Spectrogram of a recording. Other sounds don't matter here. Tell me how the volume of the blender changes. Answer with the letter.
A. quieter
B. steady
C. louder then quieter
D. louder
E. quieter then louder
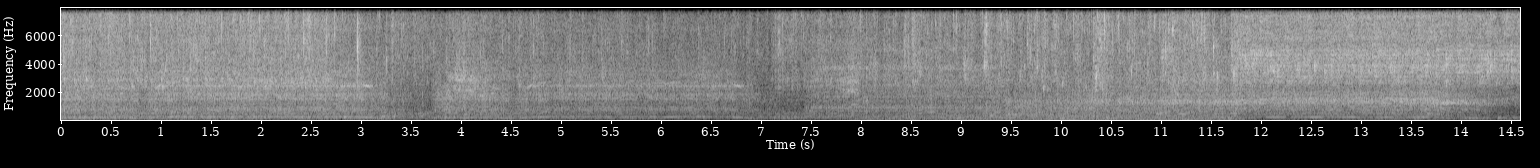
E.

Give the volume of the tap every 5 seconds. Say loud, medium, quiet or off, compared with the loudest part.
loud, medium, loud.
